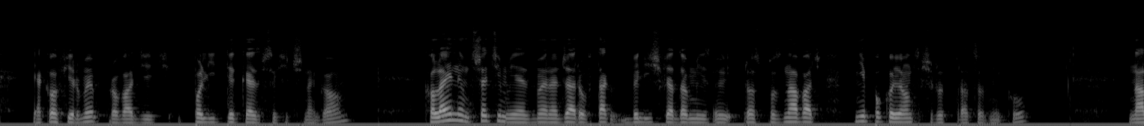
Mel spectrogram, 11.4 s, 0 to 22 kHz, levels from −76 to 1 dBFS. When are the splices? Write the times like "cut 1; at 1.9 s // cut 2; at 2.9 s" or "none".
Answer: cut 1; at 1.0 s // cut 2; at 2.6 s // cut 3; at 5.1 s // cut 4; at 5.4 s // cut 5; at 6.1 s // cut 6; at 7.1 s // cut 7; at 7.4 s // cut 8; at 9.2 s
